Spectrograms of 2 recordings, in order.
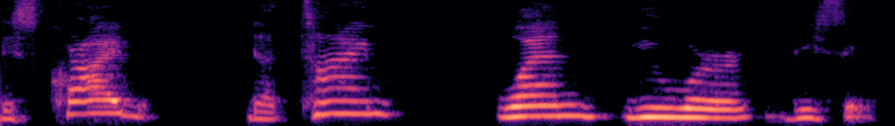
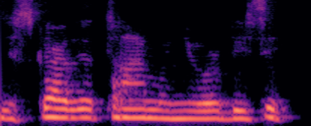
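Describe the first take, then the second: First: Each word is said slowly and separately. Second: The words are run together quickly. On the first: The speaker calls it right. "try to pace out your, you know, your speaking" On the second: The speaker calls it wrong. "instead of saying it fast"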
